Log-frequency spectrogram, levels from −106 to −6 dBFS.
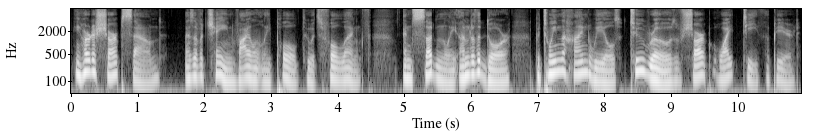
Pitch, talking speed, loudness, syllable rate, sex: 120 Hz, 170 wpm, -21 LUFS, 4.3 syllables/s, male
